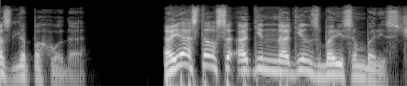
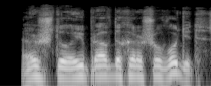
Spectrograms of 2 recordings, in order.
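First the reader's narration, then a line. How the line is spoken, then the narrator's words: Plain. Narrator (Russian): спросил он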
